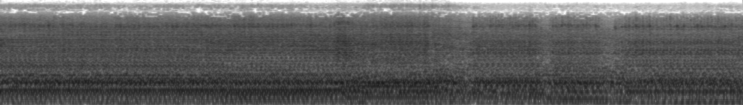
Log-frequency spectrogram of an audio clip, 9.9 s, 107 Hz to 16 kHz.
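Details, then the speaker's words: Allis Chalmers 7580 tractor diesel at idle, just fitted with a new factory-style muffler replacing the chrome stack. Even, mellow, muffled chug with no misses or knocks; still bellows, but quieter. Healthy. "Now she still bellers pretty good, don't get me wrong, but yeah, it will help my ears a lot while I'm out there disking."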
